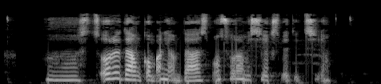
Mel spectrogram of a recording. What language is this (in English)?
Georgian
